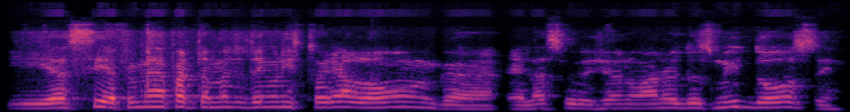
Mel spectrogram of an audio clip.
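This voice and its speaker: A man with a fairly high but mellow voice and a Cuban accent, a native Spanish speaker. He talks informally as an interview guest, in a slightly dull lo-fi recording. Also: fairly even intonation, quick pace. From Cuba. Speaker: interview guest, film producer and director.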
